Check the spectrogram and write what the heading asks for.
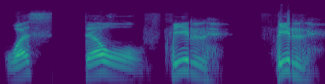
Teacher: Ya jadi jelas rnya jelas dan ingat rnya tarqik ya rnya tipis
